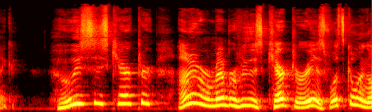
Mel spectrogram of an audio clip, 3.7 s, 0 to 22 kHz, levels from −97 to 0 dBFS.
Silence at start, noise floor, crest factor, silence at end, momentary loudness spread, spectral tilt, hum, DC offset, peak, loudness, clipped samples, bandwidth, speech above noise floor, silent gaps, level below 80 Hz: 0 s; -53 dBFS; 16 dB; 0 s; 8 LU; -5 dB/octave; none; under 0.1%; -4 dBFS; -20 LUFS; under 0.1%; 18.5 kHz; 34 dB; none; -80 dBFS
